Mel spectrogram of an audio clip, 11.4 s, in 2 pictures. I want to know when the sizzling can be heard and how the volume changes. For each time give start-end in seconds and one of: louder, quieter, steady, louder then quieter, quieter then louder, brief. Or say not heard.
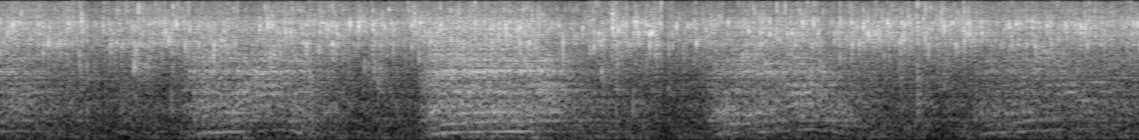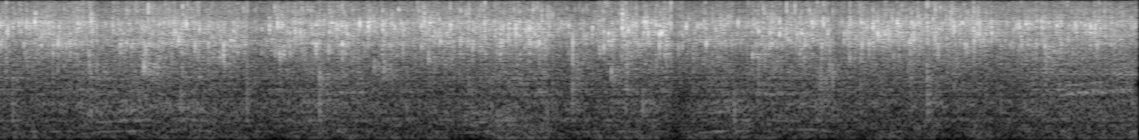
0.0-11.3 steady.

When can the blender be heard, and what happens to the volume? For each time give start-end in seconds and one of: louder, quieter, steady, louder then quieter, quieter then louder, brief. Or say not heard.
0.0-11.3 quieter.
